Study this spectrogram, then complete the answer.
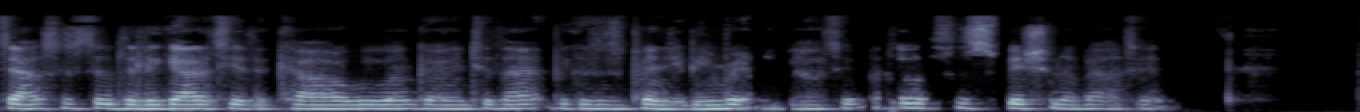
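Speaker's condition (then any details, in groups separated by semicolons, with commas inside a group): Parkinson's disease; suspected for a while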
